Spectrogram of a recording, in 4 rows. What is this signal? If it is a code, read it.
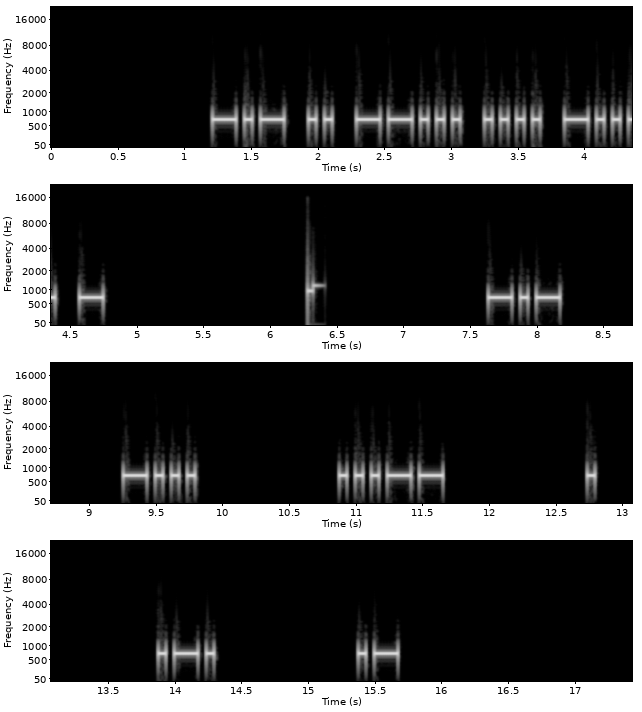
Morse code, heard as a keyed tone, about 20 wpm, spaced as for 10 wpm, 700 Hz. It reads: KI7HBT KB3ERA
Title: USA Call Signs - 6 Characters - 6x Character Spacing - 20wpm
